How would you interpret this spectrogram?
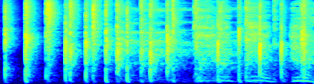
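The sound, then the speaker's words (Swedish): A small group claps, starting as a quick, steady run of sharp hand claps, then thickening into denser, overlapping applause, with a voice briefly calling out near the end. “Så där, applåder för den.”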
